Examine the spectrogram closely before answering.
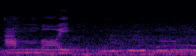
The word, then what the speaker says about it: amboi: Contoh ketiga, kata amboy. Amboy menggunakan diftong oi. Bunyi berpindah dari O ke I. Diucapkannya amboi.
